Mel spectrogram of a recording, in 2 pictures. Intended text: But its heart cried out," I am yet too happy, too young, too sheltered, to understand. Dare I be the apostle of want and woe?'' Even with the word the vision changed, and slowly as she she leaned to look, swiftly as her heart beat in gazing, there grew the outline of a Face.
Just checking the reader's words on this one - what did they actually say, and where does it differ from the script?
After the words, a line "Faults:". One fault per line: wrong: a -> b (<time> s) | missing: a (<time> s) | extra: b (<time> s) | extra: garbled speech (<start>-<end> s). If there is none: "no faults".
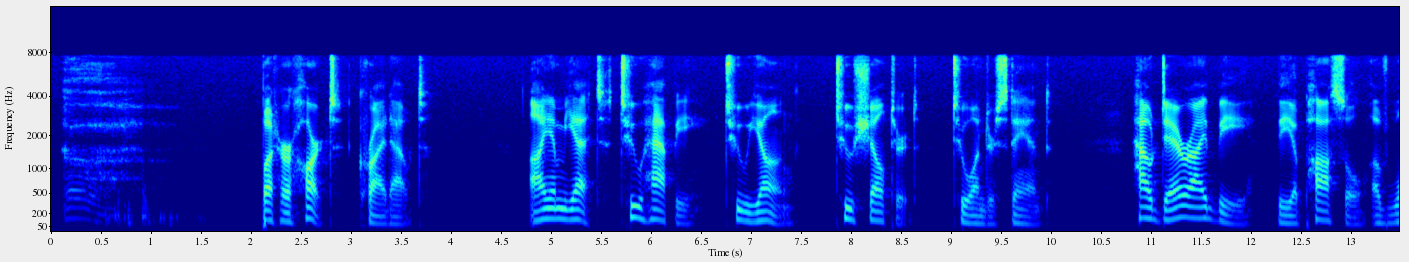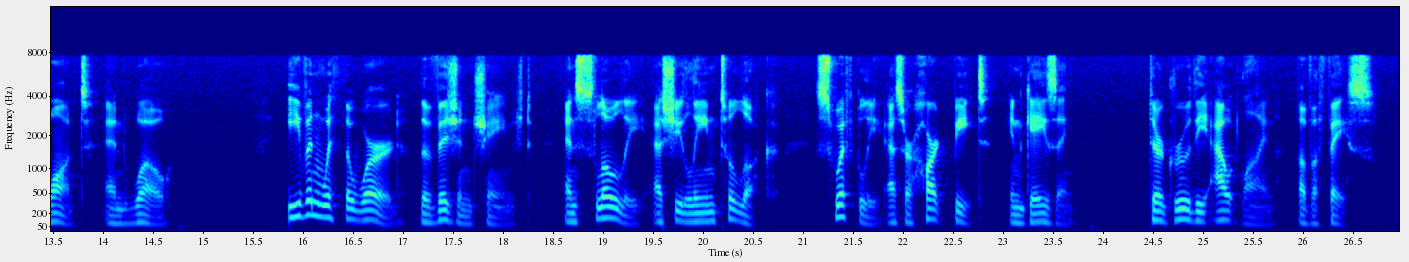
But her heart cried out," I am yet too happy, too young, too sheltered, to understand. How dare I be the apostle of want and woe?'' Even with the word the vision changed, and slowly as she leaned to look, swiftly as her heart beat in gazing, there grew the outline of a Face.
Faults:
wrong: its -> her (2.3 s)
extra: How (10.8 s)
missing: she (19.8 s)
